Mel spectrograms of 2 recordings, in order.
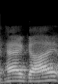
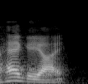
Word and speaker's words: Haggai: And according to Merriam-Webster's dictionary, there's two ways you can pronounce it. You can either say Haggai or Haggai, and they're both acceptable.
